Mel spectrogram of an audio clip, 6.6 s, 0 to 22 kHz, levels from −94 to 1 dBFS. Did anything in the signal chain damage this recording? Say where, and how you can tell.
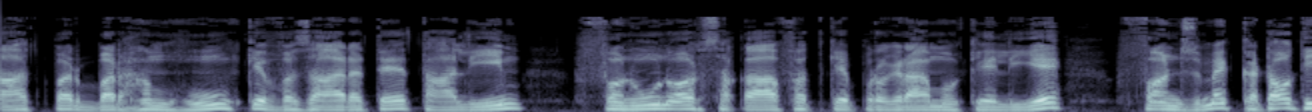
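Yes, the damage sits at the codec stage, and it runs through the whole speech clip. The sound is dull and carries a gurgling, granular distortion from start to finish. Nothing is heard above about 11.3 kHz. The likely cause is MP2 compression at a low bitrate, around 48 kbps. Layer II splits the signal into 32 sub-bands and shares out bits. With too few, the top bands are dropped, and the rest are coarsely quantised, which gives that grainy texture.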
